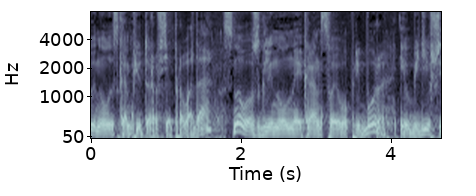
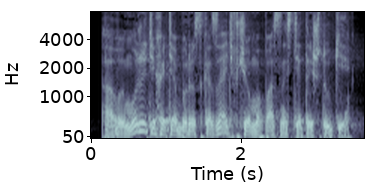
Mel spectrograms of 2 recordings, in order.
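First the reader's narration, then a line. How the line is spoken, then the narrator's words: Plain. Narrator (Russian): спросил я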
